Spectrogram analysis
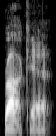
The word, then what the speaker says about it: Roccat: Roccat. Roccat. That's how you pronounce it.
